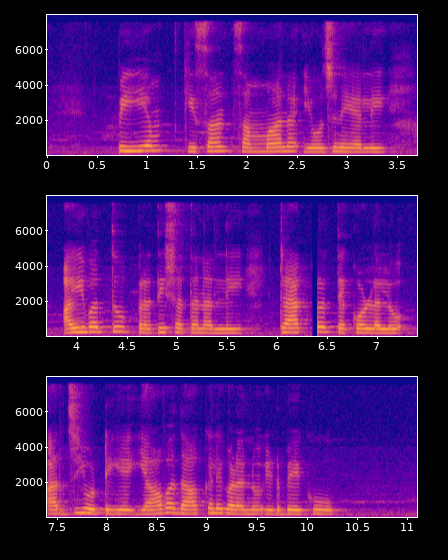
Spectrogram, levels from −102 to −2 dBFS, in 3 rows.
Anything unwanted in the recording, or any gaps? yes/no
yes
